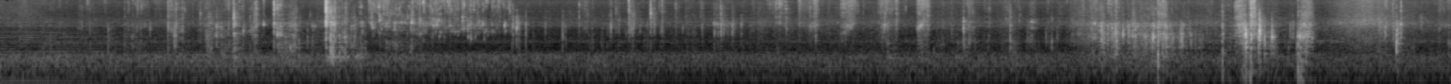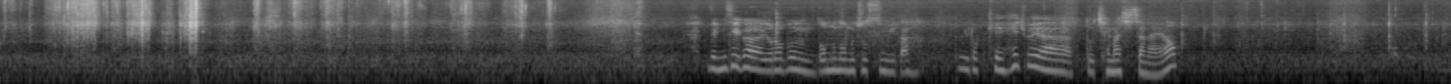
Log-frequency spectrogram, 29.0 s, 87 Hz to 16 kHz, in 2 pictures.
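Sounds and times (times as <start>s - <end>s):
bean sprouts dropped with rustle: 14.5s - 20.2s.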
